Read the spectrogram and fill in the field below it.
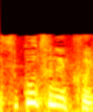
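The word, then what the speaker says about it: Спутник: 이제 그 미국식으로 읽으면 이제 스푸트닉이라고 읽지만 또 러시아어로는 이제 스푸트니크 1호라고 할 수 있겠는데요.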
